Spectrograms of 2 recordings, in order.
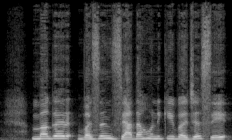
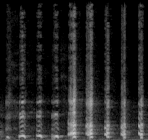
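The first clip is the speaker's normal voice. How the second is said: a high amused laugh; light amused laughter; 13 semitones higher, 3 dB quieter than usual. Acted. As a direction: burst into a high giggle. Anuradha laughs at joke.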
